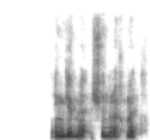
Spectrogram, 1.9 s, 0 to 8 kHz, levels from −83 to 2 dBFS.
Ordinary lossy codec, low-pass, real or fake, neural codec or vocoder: MP3, 64 kbps; 7.2 kHz; fake; vocoder, 44.1 kHz, 128 mel bands, Pupu-Vocoder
